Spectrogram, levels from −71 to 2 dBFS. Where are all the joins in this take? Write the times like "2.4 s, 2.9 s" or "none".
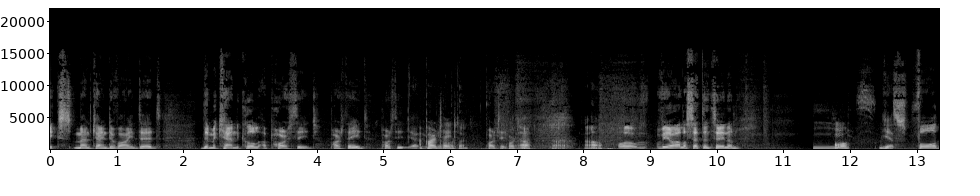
9.1 s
